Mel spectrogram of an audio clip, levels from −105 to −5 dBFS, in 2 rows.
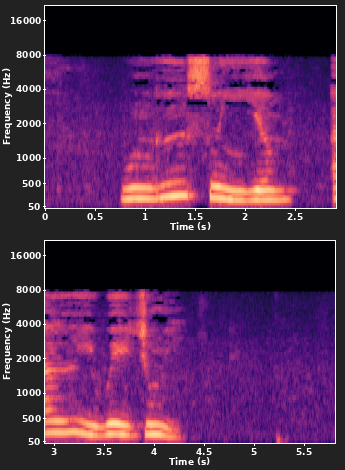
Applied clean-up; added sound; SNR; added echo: none; none; none; none.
